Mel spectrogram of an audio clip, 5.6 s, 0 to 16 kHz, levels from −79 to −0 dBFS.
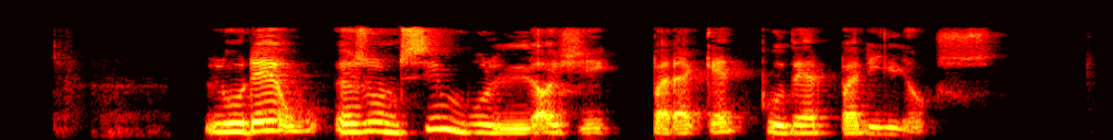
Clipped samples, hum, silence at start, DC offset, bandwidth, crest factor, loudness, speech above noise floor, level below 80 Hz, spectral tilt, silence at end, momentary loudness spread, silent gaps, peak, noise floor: under 0.1%; none; 1.05 s; under 0.1%; 8 kHz; 18 dB; -17 LUFS; 48 dB; -60 dBFS; -3.5 dB/octave; 0.65 s; 14 LU; none; -2 dBFS; -66 dBFS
